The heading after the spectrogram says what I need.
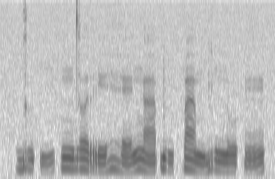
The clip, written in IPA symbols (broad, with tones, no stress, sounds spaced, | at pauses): ɡ ɯ˦˨ ʔ i˩˥ | n d ʌ˦˨ r e˩˥ ɦ ɛ˩˥ ŋ a˩˥ ɓ ɯ˩˥ p a˦˨ m b i˦˨ n o˦˨ ʔ ɛ̃˩˥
